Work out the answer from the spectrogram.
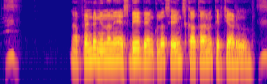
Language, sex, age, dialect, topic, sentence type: Telugu, female, 31-35, Central/Coastal, banking, statement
